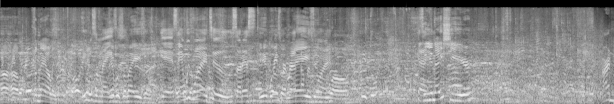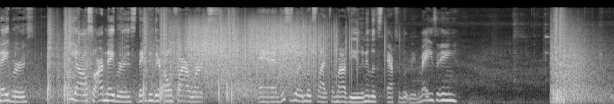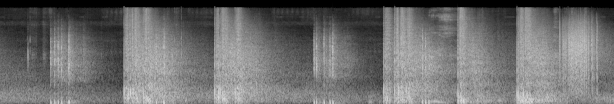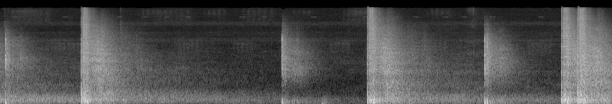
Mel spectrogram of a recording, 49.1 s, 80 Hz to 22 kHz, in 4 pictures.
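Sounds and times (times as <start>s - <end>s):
fireworks bangs: 0.0s - 22.4s, 23.3s - 41.8s, 42.4s - 49.0s.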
